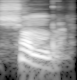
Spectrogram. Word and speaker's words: chambre: Okay, in French, CH is pronounced as sh, not cha, not cha. CH in French is sh. Okay, for instance, chambre, chambre.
